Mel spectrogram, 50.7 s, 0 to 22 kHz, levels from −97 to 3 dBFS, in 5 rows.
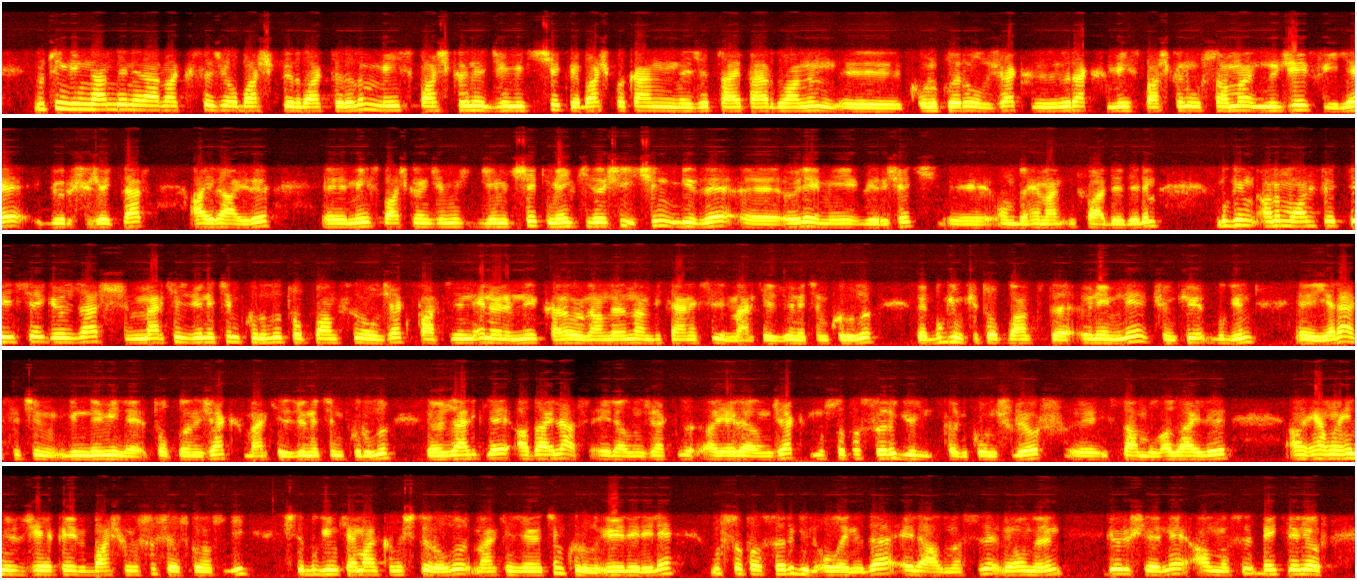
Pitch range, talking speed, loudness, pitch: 125-155 Hz, 145 wpm, -17 LUFS, 140 Hz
